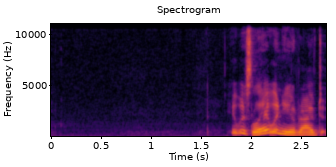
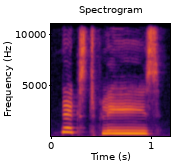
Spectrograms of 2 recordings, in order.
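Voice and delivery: loud, high call; booming dismissal; bellowing greengrocer; 6 semitones higher, 8 dB louder than usual. A narrator's reading. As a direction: bellow for the next customer. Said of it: "bellowed the greengrocer".

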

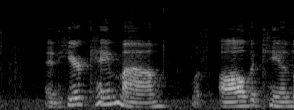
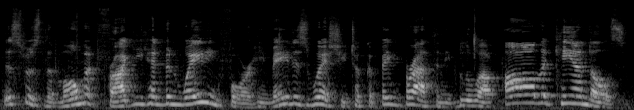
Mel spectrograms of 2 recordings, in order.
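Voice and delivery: usual speaking voice

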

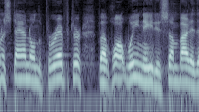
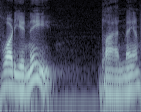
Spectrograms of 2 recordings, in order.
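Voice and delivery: softer, lower, kind question; gentle question; 8 semitones lower, 6 dB quieter than usual. Acted. Jesus gently asking the blind man, soft and kind. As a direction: ask him tenderly.

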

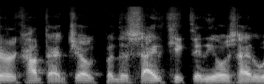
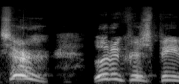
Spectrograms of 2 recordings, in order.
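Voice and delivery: high mock sidekick voice; 12 semitones higher than usual. Quoting Spaceballs characters.

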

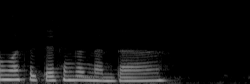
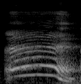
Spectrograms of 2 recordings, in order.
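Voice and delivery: surprised squeal; 13 semitones higher than usual. Real, not acted. Surprised at dog.

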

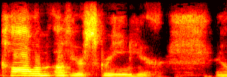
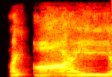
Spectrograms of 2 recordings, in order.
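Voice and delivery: ordinary delivery

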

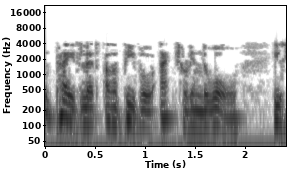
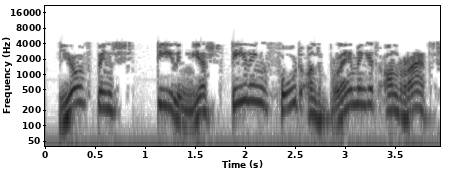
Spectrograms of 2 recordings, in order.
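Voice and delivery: put-on high, slow, accusing girl's voice; snapping girl; 13 semitones higher than usual. A narrator's reading. Malicia accusing the rat catchers, high snapping voice. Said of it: "snapped Malicia".

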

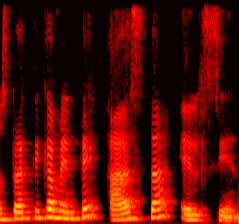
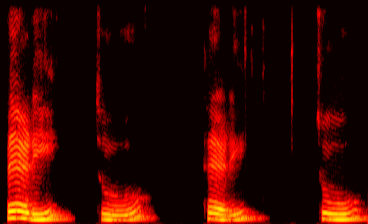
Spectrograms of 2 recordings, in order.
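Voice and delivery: "thirty-two" drawn out very slowly, th then tapped t; slow demo; much slower than usual. Shown as a demonstration. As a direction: stretch "thirty-two" syllable by syllable for learners. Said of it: "estábamos que se dice".

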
